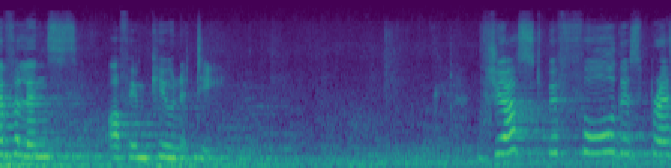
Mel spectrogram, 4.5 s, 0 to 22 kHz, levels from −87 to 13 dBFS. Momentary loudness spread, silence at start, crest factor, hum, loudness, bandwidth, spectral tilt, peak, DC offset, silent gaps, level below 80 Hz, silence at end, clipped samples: 17 LU; 0 s; 20 dB; none; -21 LUFS; 16 kHz; -5 dB/octave; -2 dBFS; under 0.1%; none; -38 dBFS; 0 s; under 0.1%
